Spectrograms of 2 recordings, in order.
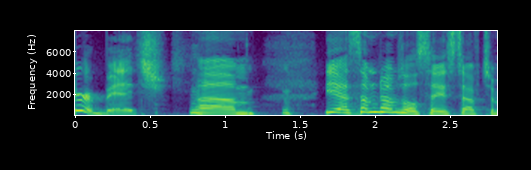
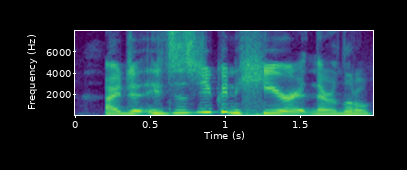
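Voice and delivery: ordinary talk

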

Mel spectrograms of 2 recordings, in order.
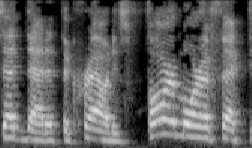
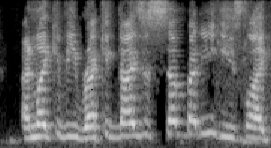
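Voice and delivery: ordinary talk

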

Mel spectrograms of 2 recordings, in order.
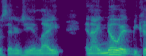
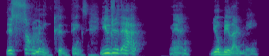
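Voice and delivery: emotional, choked-up, pitched-up voice catching near tears; 8 semitones higher than usual. Talking with David, choking up. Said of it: "I'm choking up".

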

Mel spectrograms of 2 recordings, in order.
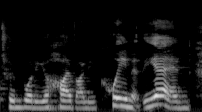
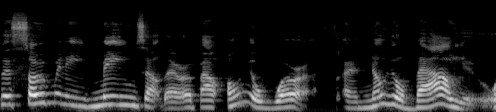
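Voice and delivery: odd, unnatural, put-on American accent. Speaker slips mid-thought into a weird american accent. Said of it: "in a weird American accent".

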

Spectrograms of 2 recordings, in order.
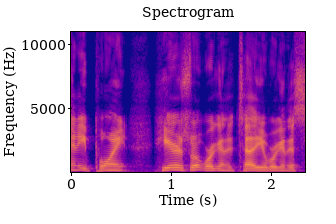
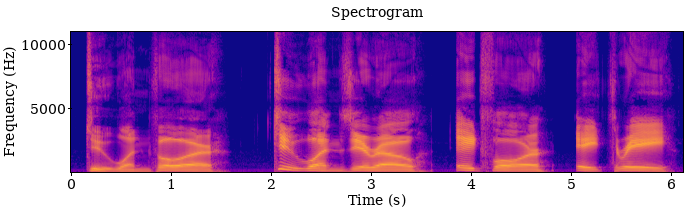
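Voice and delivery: mean robotic machine voice, lower; 4 semitones lower, 7 dB louder than usual. Show host reading out the text line number in a robotic, mean machine voice. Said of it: "Kind of a very robotic, mean machine voice".

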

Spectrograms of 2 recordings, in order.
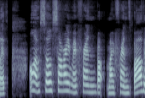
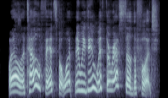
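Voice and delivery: weird fake, almost-Cockney British accent; 3 semitones higher, 3 dB louder than usual. Retelling a scene, doing the Grand Duke's weird Cockney accent. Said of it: "who's got like a weird almost Cockney accent, like it's a weird British accent".

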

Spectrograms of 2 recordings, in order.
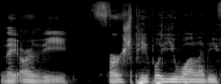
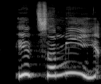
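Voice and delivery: very high-pitched, squeaky put-on character voice. Predicting how the actor will play Mario: Chris Pratt doing Mario voice. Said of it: "here's how it's gonna go".

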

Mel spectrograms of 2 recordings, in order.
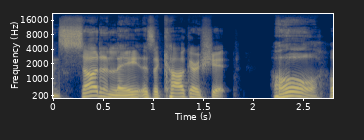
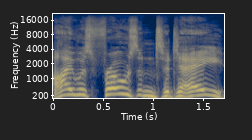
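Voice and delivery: very slow, stretched-out, high screaming, acted out; 9 semitones higher than usual. Recounting a film line screamed at Hulk Hogan: Christopher Lloyd scream impression. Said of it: "Christopher Lloyd just screams".

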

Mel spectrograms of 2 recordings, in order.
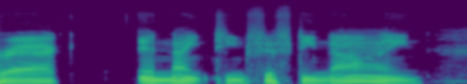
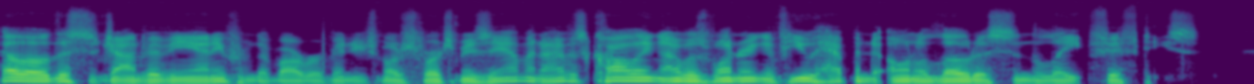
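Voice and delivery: rushed, very fast patter, rattled off in one breath. Retelling his own phone call to a stranger, saying it really fast. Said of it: "you've got to say it really fast".

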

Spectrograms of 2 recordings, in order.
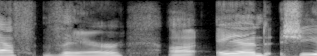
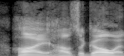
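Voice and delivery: deep, low put-on authoritative man voice; 5 semitones lower than usual. Retelling a guy met awkwardly at a door, imitating his put-on deep voice. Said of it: "He really put on the deep voice".

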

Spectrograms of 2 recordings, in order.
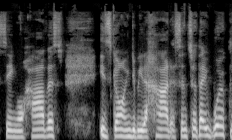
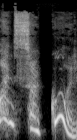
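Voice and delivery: tiny squeaky voice, very high. Recalling her default answer when people asked how she was, imitating her little high voice. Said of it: "I'd have this really little high pitch in my voice".

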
